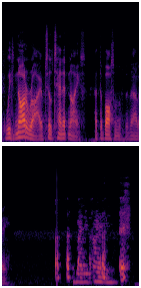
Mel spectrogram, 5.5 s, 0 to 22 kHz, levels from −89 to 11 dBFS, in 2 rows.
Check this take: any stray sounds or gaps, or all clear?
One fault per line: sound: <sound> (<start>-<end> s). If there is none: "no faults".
sound: laugh (3.8-5.3 s)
